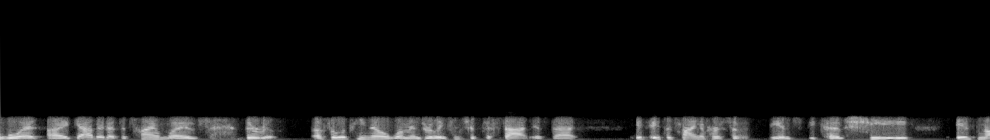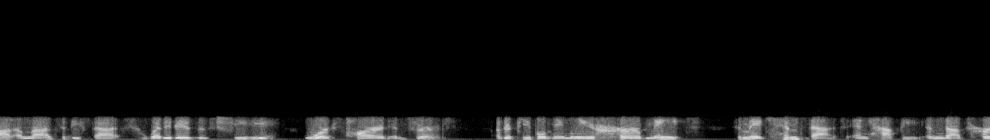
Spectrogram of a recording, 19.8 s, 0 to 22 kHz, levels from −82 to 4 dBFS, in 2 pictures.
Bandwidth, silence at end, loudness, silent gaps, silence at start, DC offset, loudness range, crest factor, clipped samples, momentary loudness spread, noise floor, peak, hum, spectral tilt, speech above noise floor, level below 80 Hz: 3.8 kHz; 0 s; -18 LUFS; none; 0 s; under 0.1%; 2 LU; 16 dB; under 0.1%; 9 LU; -60 dBFS; -2 dBFS; none; -8.5 dB/octave; 42 dB; -74 dBFS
